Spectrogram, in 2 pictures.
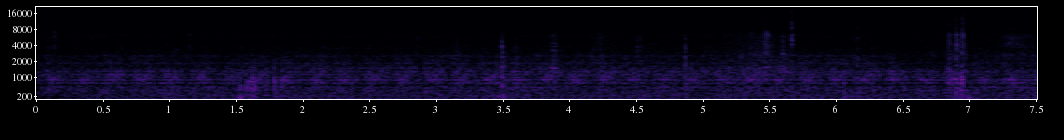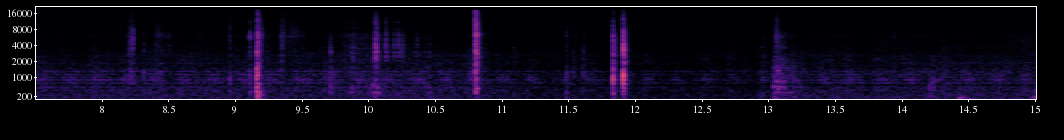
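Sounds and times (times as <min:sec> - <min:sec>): sharp clicks and light taps: 0:08.2 - 0:12.1.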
